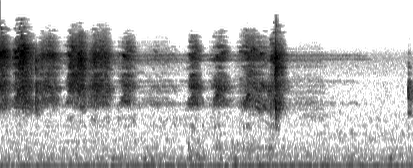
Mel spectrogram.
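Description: Kitchen knife drawn repeatedly through a knife sharpener: quick rasping strokes, about three a second, that stop about three seconds in.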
